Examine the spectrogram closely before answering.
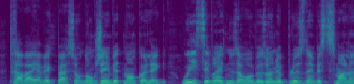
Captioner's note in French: voix de l'interprète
